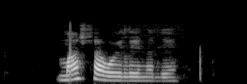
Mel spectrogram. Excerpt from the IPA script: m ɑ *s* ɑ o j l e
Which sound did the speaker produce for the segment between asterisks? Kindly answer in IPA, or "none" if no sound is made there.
ʃ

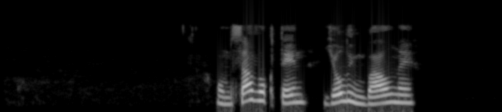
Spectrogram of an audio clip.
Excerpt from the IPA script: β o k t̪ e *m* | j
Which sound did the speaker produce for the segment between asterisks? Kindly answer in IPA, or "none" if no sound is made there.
n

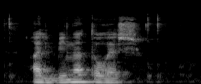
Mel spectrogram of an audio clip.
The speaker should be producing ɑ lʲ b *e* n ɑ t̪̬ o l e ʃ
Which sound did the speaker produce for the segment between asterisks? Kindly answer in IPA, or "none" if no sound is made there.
i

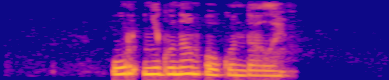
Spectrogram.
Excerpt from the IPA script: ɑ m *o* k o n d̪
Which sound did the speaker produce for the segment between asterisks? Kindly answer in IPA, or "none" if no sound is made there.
o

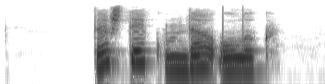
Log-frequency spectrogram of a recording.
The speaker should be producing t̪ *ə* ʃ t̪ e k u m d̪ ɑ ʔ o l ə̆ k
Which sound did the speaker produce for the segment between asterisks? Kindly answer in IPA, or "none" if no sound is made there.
ə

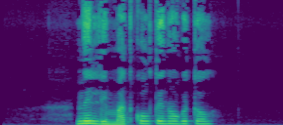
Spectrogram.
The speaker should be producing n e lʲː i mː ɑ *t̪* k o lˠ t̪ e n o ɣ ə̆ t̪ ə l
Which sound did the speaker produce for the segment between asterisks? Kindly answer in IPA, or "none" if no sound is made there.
t̪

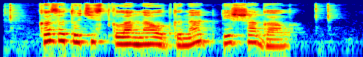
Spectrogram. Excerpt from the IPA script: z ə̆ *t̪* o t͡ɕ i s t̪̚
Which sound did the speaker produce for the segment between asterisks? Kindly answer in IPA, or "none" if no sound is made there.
t̪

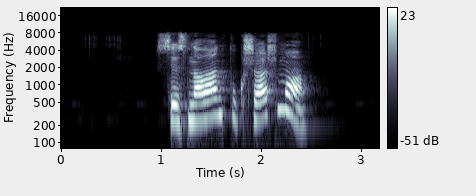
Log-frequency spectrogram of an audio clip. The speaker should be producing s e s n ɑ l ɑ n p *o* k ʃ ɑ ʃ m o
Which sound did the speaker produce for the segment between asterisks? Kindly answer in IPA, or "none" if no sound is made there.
u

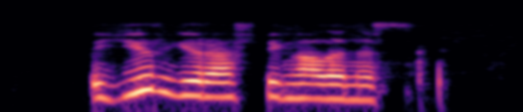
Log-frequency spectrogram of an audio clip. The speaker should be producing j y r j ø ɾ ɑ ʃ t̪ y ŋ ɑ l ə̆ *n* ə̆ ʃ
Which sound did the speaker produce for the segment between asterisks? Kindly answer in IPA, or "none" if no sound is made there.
n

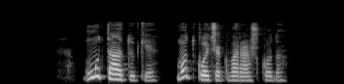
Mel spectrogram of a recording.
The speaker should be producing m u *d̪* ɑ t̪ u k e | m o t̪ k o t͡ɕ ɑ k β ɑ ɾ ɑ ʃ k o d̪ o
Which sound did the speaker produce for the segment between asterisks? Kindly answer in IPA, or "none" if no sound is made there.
t̪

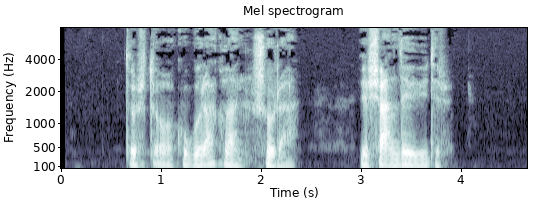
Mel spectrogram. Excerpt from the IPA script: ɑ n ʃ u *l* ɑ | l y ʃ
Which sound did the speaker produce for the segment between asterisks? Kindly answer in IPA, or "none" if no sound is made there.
ɾ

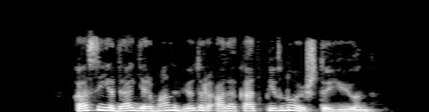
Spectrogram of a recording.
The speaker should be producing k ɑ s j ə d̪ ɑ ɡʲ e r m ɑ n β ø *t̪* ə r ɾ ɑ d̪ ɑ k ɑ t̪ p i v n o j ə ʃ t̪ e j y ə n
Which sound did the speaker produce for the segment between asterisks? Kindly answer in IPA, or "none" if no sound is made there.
d̪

